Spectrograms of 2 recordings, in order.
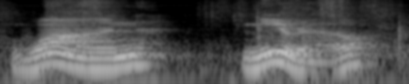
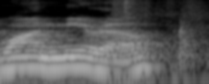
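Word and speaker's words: Joan Miró: man named juan but it's spelled different than you might expect juan miro oh yeah but it's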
